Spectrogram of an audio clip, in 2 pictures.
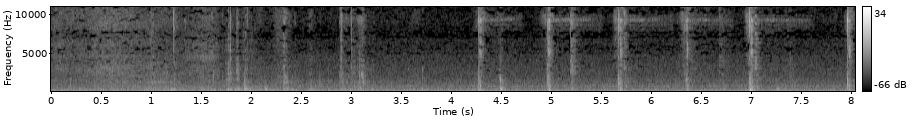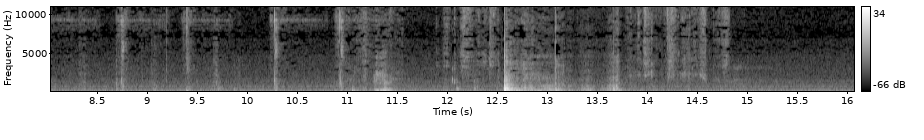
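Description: Small DC drive motor of a Columbia GP-17 record player being handled in its cabinet: a steady low hum under a run of evenly spaced light clicks, each with a brief high squeak, about three every two seconds. A loud knock follows about twelve and a half seconds in.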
